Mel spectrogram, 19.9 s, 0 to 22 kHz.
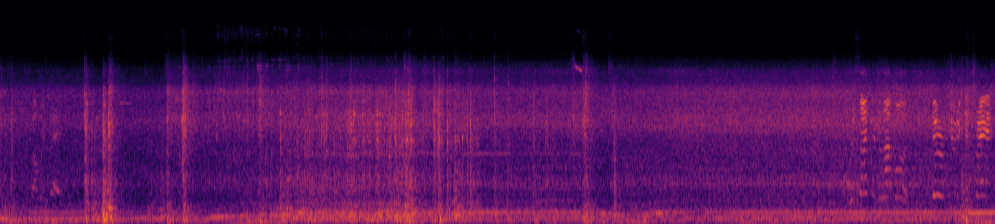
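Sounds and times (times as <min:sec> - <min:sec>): garbage truck diesel engine revving: 0:00.0 - 0:19.9
recyclables knocking and clattering: 0:03.2 - 0:12.4
packer compacting recycling: 0:03.4 - 0:10.9.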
